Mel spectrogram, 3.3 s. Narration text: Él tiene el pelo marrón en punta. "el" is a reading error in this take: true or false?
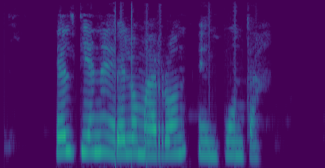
true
